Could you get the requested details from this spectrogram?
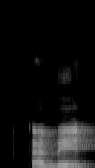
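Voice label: "kabit", Malay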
